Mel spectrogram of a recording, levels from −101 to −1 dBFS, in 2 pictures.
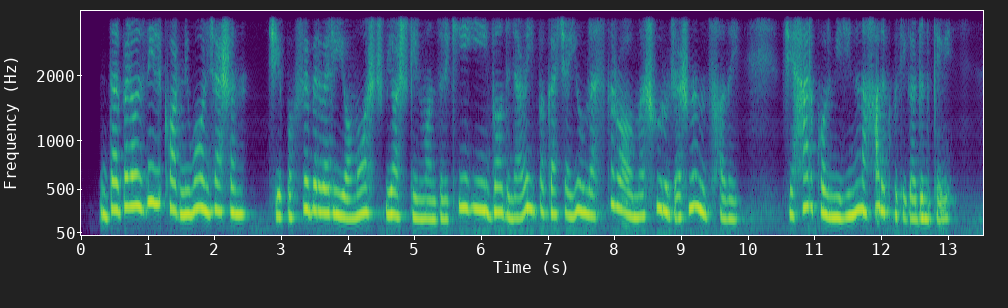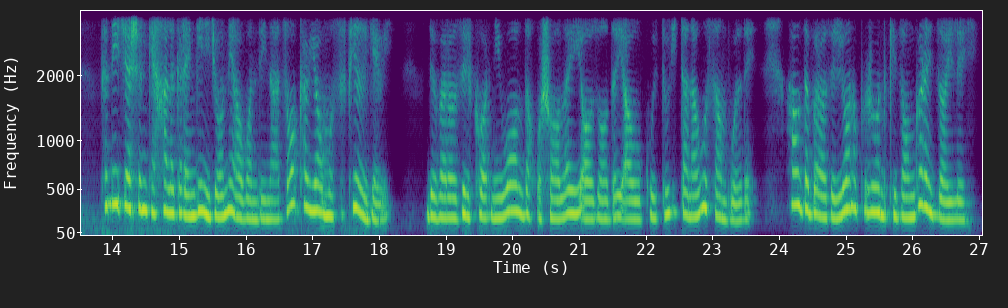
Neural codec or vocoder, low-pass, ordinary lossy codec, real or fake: codec, 24 kHz, 0.5 kbps, DualCodec; 3.6 kHz; none; fake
